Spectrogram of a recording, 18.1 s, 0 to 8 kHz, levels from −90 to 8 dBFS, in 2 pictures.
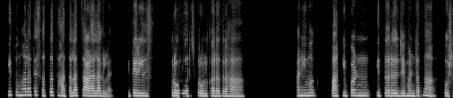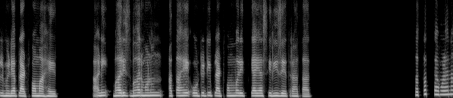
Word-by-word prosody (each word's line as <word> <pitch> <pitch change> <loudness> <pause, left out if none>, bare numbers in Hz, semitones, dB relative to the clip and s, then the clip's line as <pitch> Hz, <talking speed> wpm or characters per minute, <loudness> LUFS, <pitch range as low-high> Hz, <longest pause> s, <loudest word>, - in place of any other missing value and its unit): की 275 - -1
तुम्हाला 255 +1 -1
ते 275 - -1
सतत 235 -1 -5
हाताला 210 +1 +2
चाळा 205 -3 +6
लागला 195 -5 0
आहे - - -15 0.3
की 195 - -10
ते 220 - +5
रील्स 210 -2 +2
स्क्रोलवर 200 -3 -4
स्क्रोल 205 -4 0
करत 195 -1 +1
रहा. 185 -1 +1 1.2
आणि 220 +1 +3
मग 230 +1 +1 0.3
बाकी 210 +2 +2
पण 220 -1 +2 0.2
इतर 210 0 +1
जे 210 - +2
म्हणतात 210 0 +1
ना, 235 -7 +1 0.3
सोशल 210 0 -2
मीडिया 200 0 +4
प्लॅटफॉर्म 195 +1 +2
आहेत 180 -1 +2 0.8
आणि 220 +2 +2 0.2
भरीसभर 215 +1 +3
म्हणून 230 +1 +2 0.2
आता, 205 +2 -3
हे 220 +1 +2
ओ-टी-टी 215 +1 -2
प्लॅटफॉर्मवर 210 0 0
इतक्या 210 0 -1
या 205 0 +2
सीरीज 205 0 0
येत 190 -2 0
राहतात. 175 -2 -4 2.1
सतत 255 +6 -3
त्यामुळे 300 0 0
ना 330 +1 -3
210 Hz, 140 wpm, -22 LUFS, 200-225 Hz, 2.1 s, चाळा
